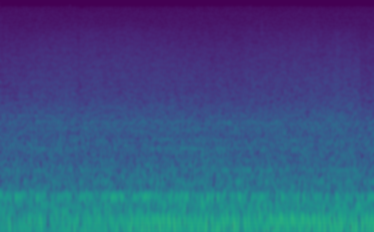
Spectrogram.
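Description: Steady low hum of ship's machinery running on deck, even in level, with no knocks or clanks standing out.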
